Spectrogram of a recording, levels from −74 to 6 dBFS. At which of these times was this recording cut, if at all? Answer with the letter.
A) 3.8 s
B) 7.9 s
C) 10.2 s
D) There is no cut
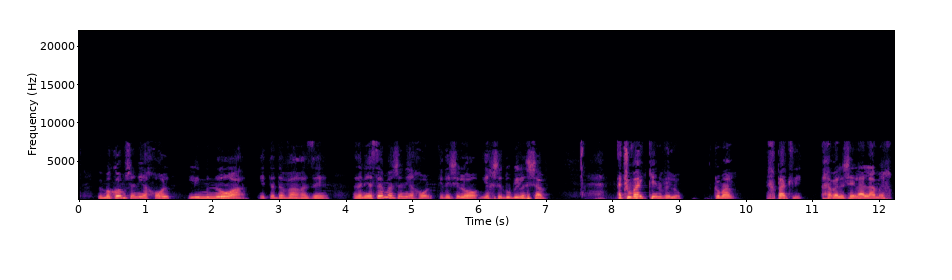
B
